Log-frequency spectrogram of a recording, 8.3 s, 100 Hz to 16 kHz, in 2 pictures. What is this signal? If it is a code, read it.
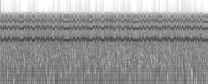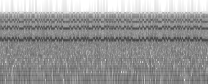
Two-tone teleprinter signal, about 170 Hz shift.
